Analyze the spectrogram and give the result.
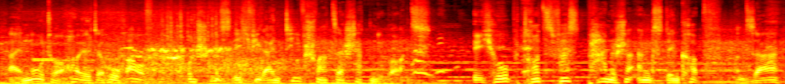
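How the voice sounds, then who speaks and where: For a crime audio drama, an actor voices a world-weary male investigator who narrates his case in a measured, introspective way. His voice is low-pitched.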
